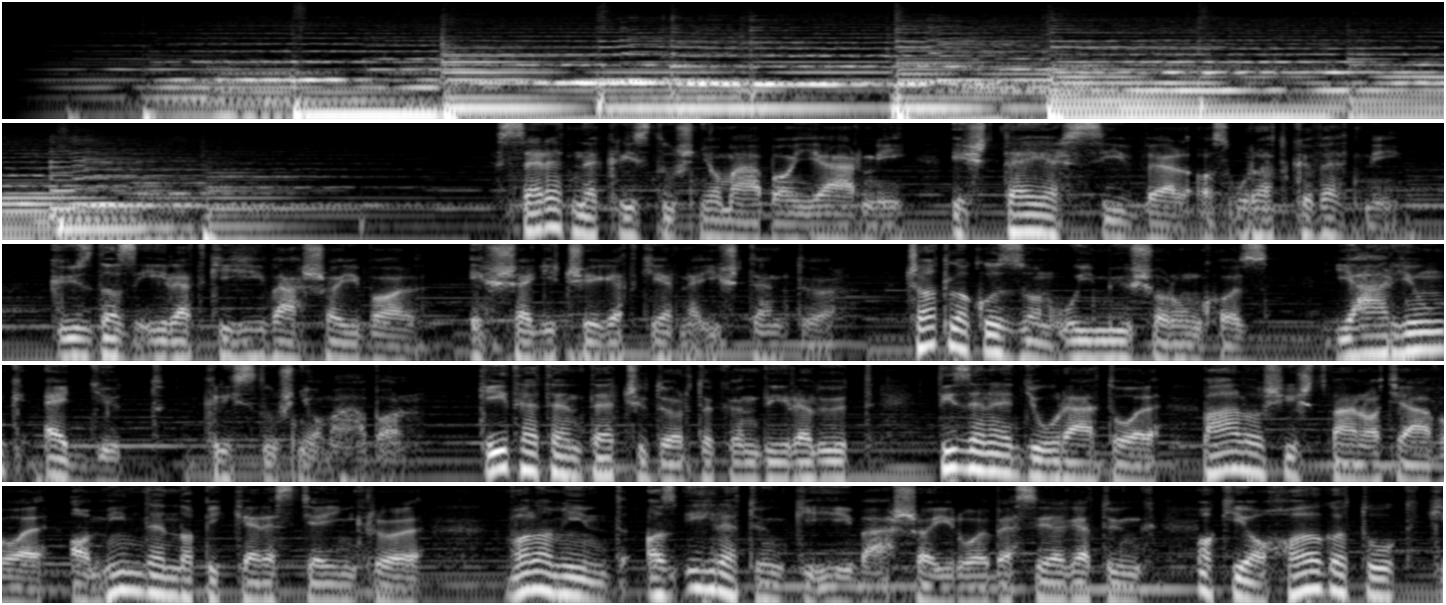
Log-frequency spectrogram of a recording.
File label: Radiospot; Krisztus nyomaban; Musoros reklam szpotok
